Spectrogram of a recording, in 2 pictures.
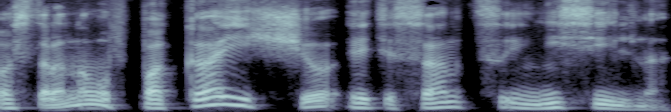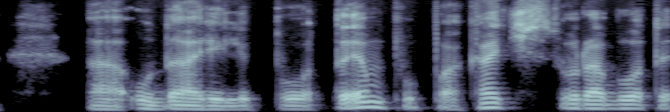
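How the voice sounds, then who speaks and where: A man speaks in an ordinary speaking voice with medium pitch. His intonation is lively and his pace fairly slow. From Southern Urals, Russia. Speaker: astronomer and science popularizer. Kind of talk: interview.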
